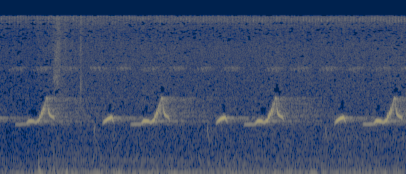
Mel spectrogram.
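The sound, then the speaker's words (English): An eastern whip-poor-will sings its rapid, repeated three-note whistled phrase over and over, clear, against a faint low background hiss with no voices. “I'm not great at identifying bird calls, but even I know that one's the whippoorwill.”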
